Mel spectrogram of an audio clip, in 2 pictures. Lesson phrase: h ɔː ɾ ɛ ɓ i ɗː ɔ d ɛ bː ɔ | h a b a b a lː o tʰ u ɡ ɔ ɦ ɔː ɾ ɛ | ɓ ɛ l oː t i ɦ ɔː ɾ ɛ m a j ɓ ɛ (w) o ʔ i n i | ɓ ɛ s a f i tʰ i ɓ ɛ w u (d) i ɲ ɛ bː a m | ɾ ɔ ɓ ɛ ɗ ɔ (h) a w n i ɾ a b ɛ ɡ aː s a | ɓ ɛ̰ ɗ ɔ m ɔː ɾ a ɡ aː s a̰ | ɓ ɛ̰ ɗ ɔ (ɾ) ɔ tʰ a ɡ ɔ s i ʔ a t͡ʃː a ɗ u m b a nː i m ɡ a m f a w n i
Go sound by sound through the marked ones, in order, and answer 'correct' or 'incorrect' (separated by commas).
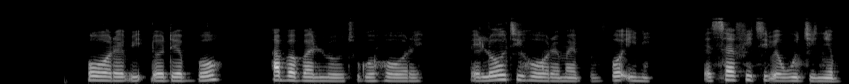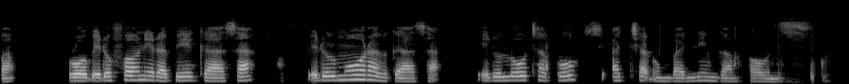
incorrect, incorrect, incorrect, incorrect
